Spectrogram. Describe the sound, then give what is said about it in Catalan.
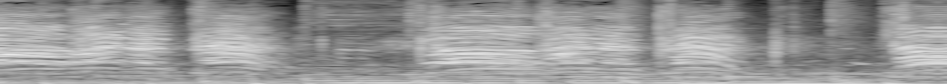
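A neighbourhood protest crowd chants loudly in unison at people who were to be housed in a parish, voices rising and falling in rhythmic, shouted bursts that repeat several times over a steady low rumble of massed voices. “Era un càntic dirigit a les persones que volien ser allotjades en una parròquia.”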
